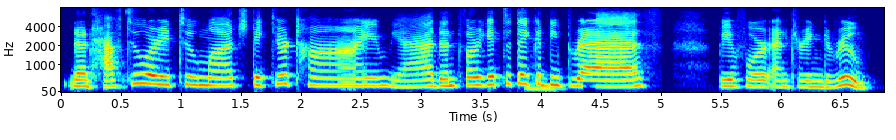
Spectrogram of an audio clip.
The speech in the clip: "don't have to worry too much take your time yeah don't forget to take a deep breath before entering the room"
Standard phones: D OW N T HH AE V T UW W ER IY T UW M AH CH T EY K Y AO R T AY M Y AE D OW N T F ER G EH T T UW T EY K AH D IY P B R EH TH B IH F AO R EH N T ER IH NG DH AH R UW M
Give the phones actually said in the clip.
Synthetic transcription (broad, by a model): D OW N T HH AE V T UW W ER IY T UW M AH CH T EY K Y AO R T AY M Y AE D OW N T F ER G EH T T UW T EY K AH D IY P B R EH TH B IH F AO R EH N T ER IH NG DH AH R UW M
